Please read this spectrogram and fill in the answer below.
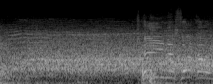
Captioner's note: audience cheers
